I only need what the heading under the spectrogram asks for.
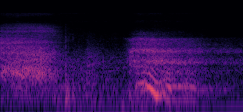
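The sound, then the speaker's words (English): A deep breath drawn in, then a slow exhale through the nostrils: two broad, airy rushes of breath separated by a short pause, the second softer and gradually trailing away. “I just took a deep breath and then I took a very slow exhale through my nostrils.”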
